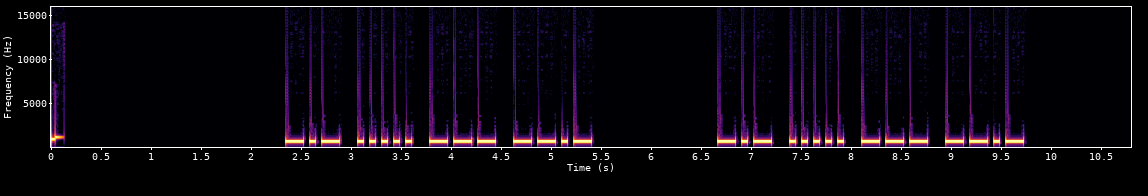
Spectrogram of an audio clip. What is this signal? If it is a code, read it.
Morse code, heard as a keyed tone, about 21 wpm, 700 Hz. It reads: K5OQ K5OQ
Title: USA Call Signs - 4 Characters - Repeated 2x - 20wpm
